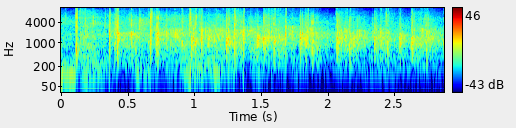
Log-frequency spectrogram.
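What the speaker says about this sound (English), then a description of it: "Big round of applause for Clement and Fifi" Audience applause at an insurance conference, dense close clapping from many hands held at a steady level throughout, with no voices over it.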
